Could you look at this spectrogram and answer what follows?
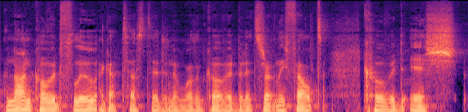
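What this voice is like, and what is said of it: Slightly congested voice. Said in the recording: “I sound a little congested”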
